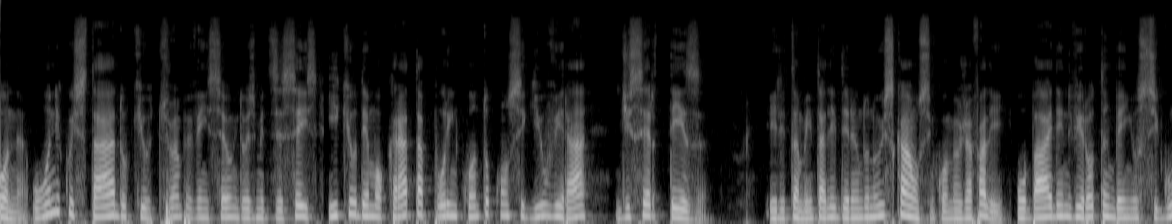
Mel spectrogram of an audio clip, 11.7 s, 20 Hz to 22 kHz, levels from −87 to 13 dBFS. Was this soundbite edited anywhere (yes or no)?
yes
